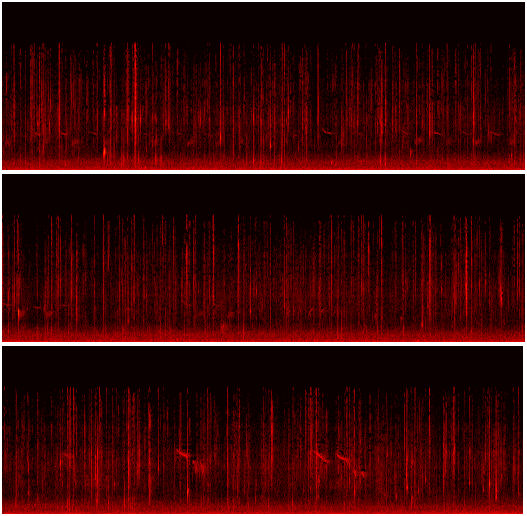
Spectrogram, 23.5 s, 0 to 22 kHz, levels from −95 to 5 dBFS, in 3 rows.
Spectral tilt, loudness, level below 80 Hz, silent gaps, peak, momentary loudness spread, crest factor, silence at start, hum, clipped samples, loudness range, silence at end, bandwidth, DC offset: -2.5 dB/octave; -61 LUFS; -72 dBFS; none; -26 dBFS; 7 LU; 36 dB; 0 s; none; under 0.1%; 4 LU; 0 s; 16.5 kHz; under 0.1%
